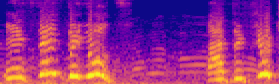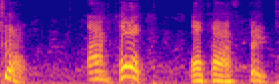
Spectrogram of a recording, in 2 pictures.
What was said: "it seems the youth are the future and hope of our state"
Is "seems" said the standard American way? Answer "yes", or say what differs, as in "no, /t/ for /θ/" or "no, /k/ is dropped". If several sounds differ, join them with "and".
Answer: no, /m/ is dropped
